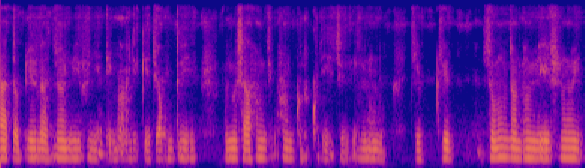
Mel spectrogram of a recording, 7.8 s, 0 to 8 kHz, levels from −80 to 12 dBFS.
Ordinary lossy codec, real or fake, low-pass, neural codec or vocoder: none; fake; 7.2 kHz; autoencoder, 22.05 kHz, a latent of 192 numbers a frame, VITS, trained on one speaker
